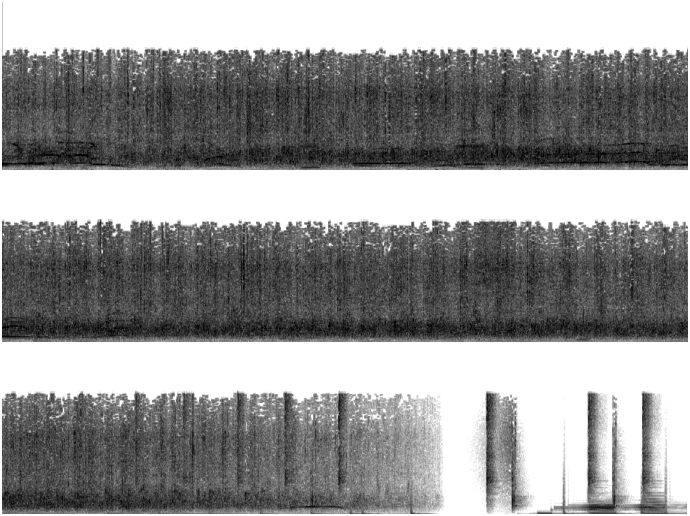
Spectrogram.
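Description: A crowd applauds steadily and loudly for about eighteen seconds, with scattered cheers and whistles over the clapping, before it cuts off abruptly and a different sound begins.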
